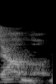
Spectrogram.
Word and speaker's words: llamo: phrase may down MO ok the Double L is making the Y sound or you could say Ms llamo doesn't matter whenever you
